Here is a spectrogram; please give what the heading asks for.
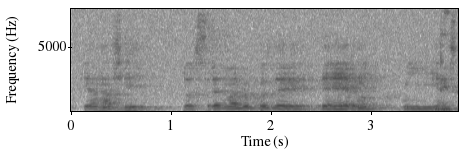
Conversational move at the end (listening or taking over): taking over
